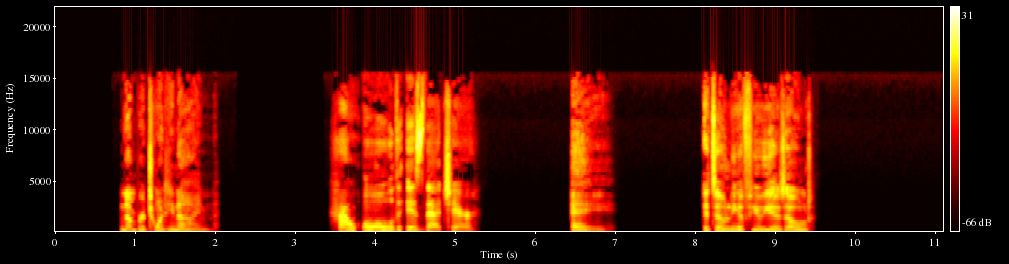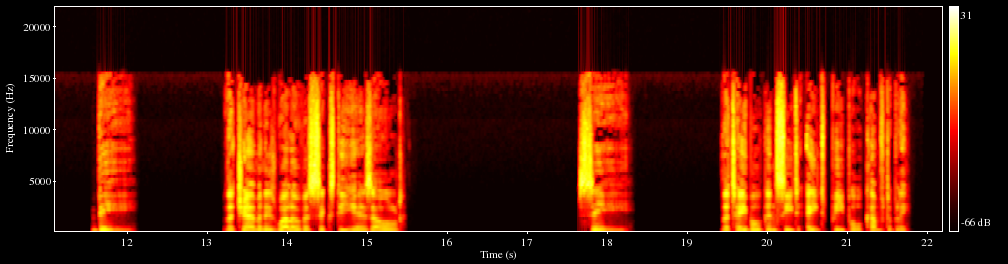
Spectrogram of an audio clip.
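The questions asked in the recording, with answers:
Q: How old is that chair?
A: A: It's only a few years old.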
